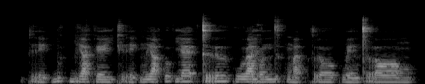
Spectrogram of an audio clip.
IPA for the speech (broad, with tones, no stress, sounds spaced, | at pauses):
p r i˨˩ ʔ b ɯ˥˩ k̚ b i˧ a̯ k eː˧ j k r i˨˩ ʔ m i˦˥ a̯ ʔ u˥˩ ʔ j ɛː˥˩ k̚ t r ɯː˥˩ k w u˦˥ a̯ j o˦˥ n d ɯ˥˩ k̚ m a˨˩ t̚ k r oː˧ k w e˩˦ n t r ɔː˧ m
